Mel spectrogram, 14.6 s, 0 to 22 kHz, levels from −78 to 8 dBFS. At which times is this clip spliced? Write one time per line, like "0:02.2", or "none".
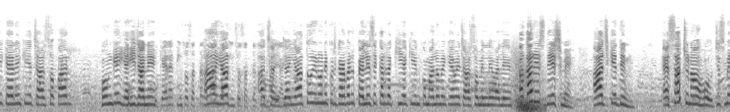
0:10.3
